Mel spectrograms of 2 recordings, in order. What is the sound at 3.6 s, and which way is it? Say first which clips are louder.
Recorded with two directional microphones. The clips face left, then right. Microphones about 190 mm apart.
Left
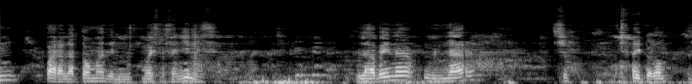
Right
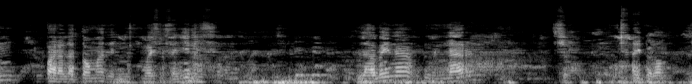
Speech: left 7 dB; 45° left (ahead or behind).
